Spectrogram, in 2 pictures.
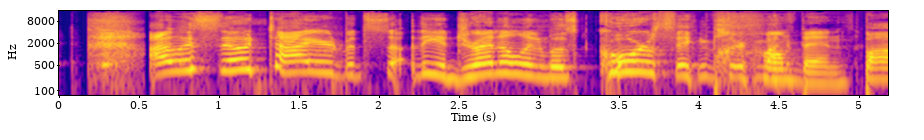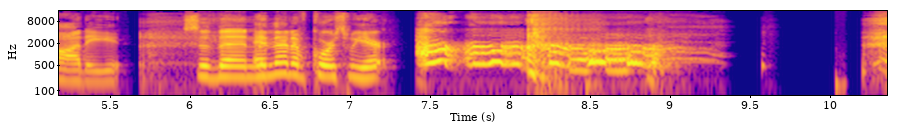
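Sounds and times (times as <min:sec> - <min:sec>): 
speech: 0:00.6 - 0:07.3
rooster crowing in the morning: 0:07.4 - 0:09.0.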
